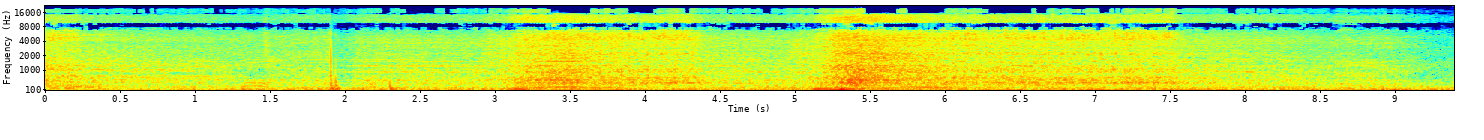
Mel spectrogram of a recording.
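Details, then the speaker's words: Ram Promaster, Pentastar 3.6 V6 running: loose metallic rattle from the oil pan area, louder on quick revs, caused by a failed tensioner on the intermediary chain linking both banks' timing chains. "Sounds like a chain rattling. I know, I've never seen it before. It's really weird."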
